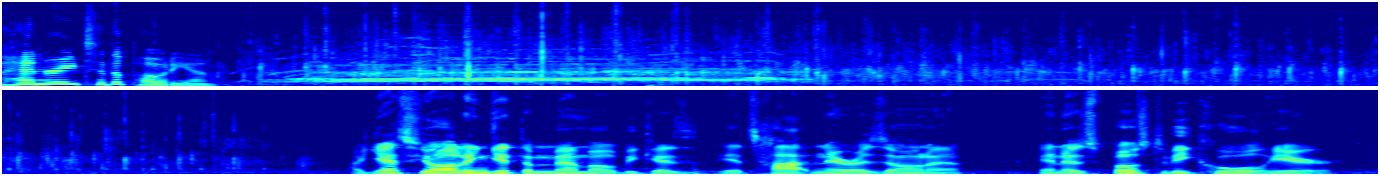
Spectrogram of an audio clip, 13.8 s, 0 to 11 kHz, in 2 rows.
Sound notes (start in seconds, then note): 1.1 cheers and applause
